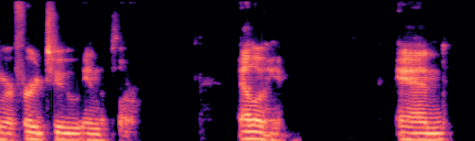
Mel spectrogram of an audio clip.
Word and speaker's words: Elohim: Earth uh in in Hebrew the word is Elohim e-l-o-h-i-m Elohim means god it's actually a plural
